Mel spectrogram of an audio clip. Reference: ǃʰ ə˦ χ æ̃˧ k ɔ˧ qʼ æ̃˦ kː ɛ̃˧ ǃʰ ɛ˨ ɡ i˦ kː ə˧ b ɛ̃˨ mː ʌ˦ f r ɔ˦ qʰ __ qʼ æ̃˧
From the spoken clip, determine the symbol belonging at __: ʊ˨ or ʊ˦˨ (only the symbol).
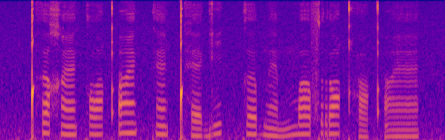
ʊ˨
